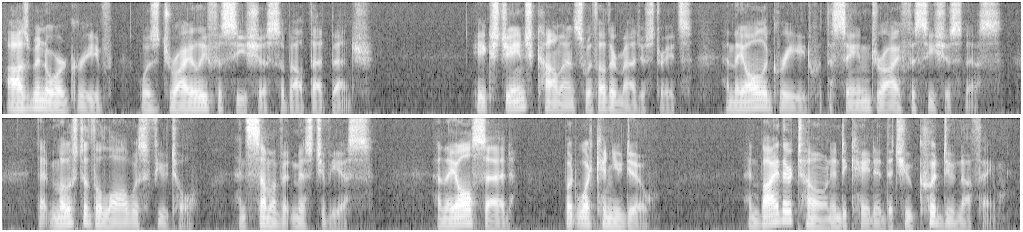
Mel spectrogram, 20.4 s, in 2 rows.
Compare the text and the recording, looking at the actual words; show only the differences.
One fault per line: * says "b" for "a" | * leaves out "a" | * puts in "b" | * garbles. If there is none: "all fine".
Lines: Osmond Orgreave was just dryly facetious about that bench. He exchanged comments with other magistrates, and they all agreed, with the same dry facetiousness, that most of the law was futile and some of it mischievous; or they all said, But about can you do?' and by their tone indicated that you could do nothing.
* leaves out "just"
* says "and" for "or"
* says "what" for "about"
